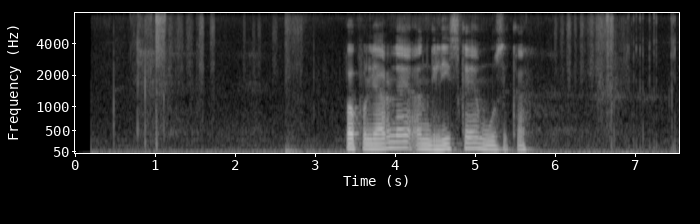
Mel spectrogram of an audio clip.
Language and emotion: Russian, neutral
